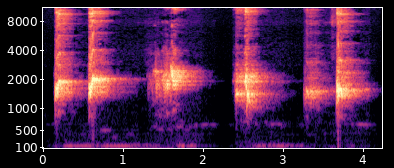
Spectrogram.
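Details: Sooty-headed bulbul giving a long fighting song to make birds sing: a series of rich whistled phrases, some rising and some falling, with brief gaps, plus a faint low hum underneath.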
